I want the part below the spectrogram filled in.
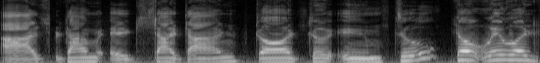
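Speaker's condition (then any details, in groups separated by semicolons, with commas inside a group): Cerebral palsy; partly voiced, partly typed audio on light writer communication device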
